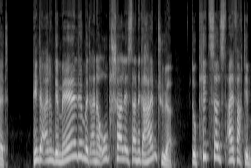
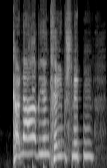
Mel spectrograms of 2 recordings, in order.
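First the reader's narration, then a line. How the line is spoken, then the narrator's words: Loud announcement to crowd. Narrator (German): verkündete Fred laut der aufgeregten Schülerschar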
